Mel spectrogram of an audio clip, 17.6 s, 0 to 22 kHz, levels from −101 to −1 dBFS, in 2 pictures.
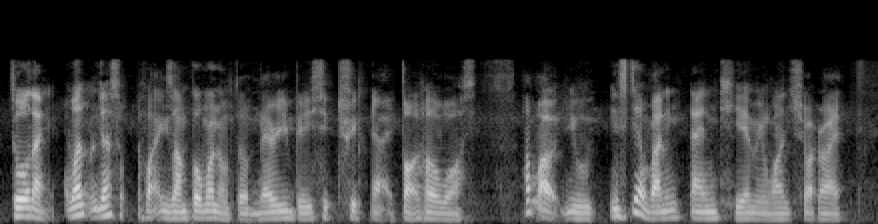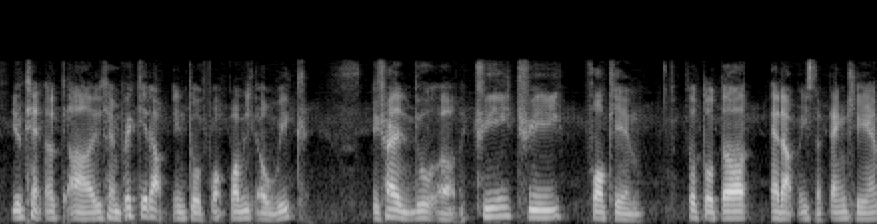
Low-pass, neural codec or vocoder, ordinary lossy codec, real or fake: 7.2 kHz; codec, 16 kHz, 2 kbps, FreqCodec, larger model; none; fake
